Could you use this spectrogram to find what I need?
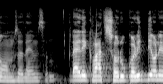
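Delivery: ordinary talk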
